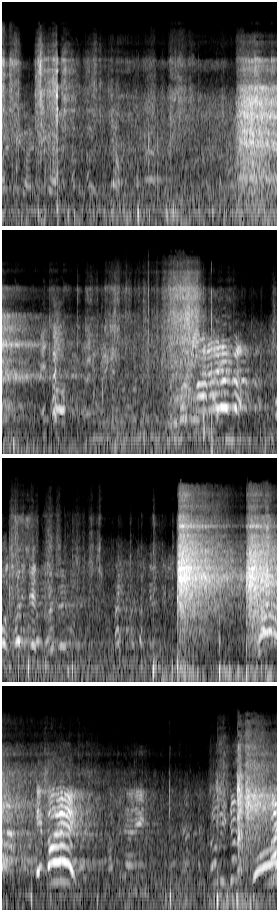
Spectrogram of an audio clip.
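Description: Men shout and call out to each other across an open outdoor pitch.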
